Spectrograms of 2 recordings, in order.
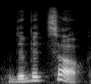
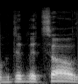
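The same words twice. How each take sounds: First: Pitched up, challenging question; needling, combative echo; provocative. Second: Said in the usual way. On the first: A narrator's reading. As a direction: throw the question back as a challenge. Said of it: "zapytała zaczepnie".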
